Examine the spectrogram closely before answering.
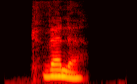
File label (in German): quelle, alphabet de native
